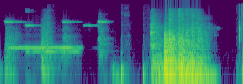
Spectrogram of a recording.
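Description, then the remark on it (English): An electronic doorbell at a front door chimes a short melodic tune, followed by a few dull thumps and a louder, noisy burst of rustling commotion. “And do you need to get your front door?”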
